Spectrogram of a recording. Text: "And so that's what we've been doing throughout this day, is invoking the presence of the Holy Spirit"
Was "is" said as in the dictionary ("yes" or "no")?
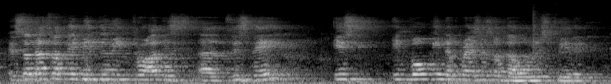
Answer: no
